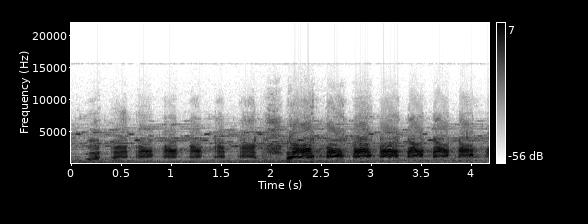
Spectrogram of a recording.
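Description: A cartoon character's laughter: a rapid run of short 'ha-ha' pulses, about five a second, breaking off briefly about two seconds in and then starting again.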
